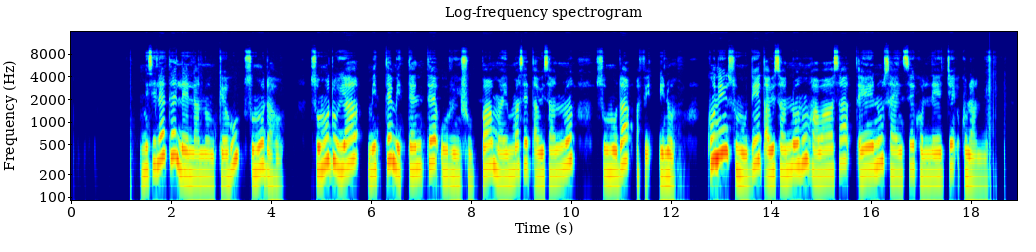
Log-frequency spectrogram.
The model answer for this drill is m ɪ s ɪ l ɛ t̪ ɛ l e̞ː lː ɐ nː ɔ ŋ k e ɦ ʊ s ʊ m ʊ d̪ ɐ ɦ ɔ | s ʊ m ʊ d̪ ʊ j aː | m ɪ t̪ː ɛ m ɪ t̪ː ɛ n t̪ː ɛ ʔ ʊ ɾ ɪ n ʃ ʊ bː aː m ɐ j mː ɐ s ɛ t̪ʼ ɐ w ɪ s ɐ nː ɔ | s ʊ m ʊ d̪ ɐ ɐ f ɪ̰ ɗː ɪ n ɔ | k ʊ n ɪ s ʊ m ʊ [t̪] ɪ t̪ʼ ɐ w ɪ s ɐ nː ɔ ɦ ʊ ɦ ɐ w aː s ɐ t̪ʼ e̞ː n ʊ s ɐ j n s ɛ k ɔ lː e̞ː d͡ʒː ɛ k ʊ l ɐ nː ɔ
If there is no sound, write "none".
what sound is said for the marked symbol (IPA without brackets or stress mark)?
d̪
